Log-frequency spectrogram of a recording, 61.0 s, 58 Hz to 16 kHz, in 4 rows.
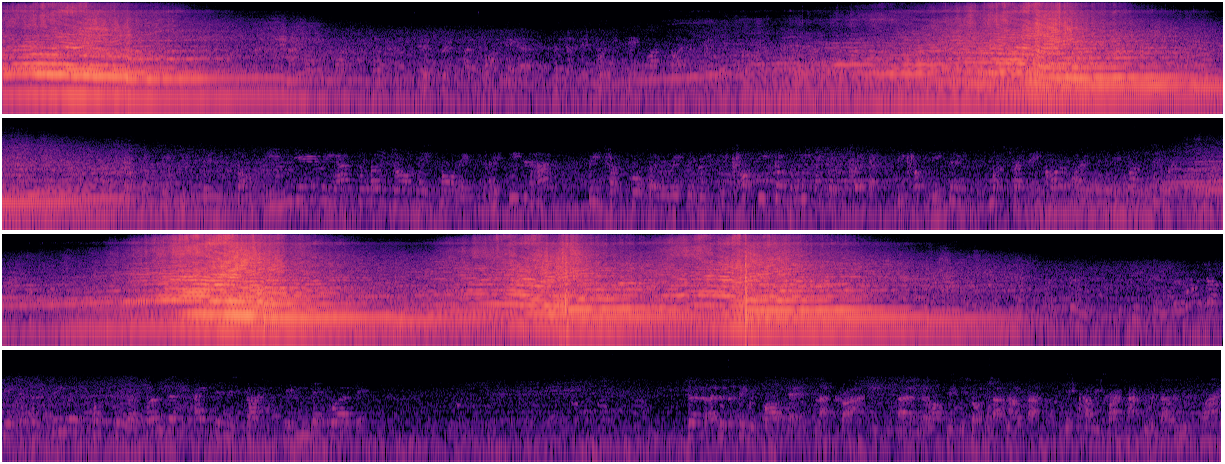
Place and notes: Silverstone Circuit, Towcester, UK - british motorcycle grand prix 2021 ... moto grand prix ...
moto grand prix free practice three ... copse corner ... olympus ls 14 integral mics ...
England, United Kingdom, 28 August 2021, 09:50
